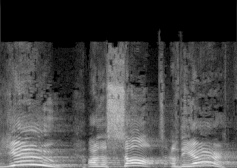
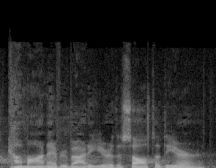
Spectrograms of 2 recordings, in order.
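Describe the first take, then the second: First: YOU drawn out, high and loud; emphatic YOU. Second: Soft, low, feeble voice; meek, frail Jesus. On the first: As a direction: hit "You" hard, slow and forceful. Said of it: "here is emphatic. He's saying". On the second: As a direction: play a skinny, frail Jesus, much lower and softer. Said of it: "that's kinda how we think about Jesus". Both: Acted.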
